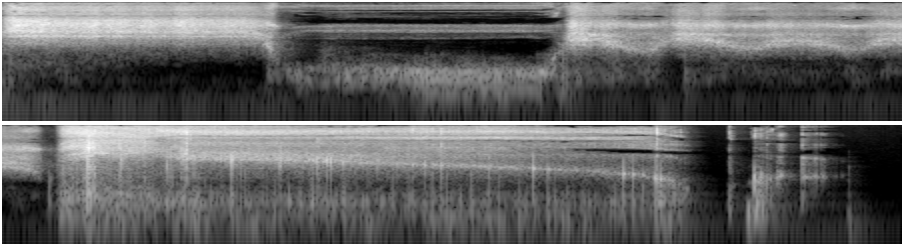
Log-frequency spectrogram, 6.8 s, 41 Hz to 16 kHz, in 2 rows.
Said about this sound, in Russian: А, звонили по модему, это э, US Robotics 56K с вот этим звуком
